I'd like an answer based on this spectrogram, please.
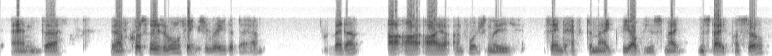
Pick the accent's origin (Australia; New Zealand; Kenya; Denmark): Australia; Perth, Western Australia; moved away as an adult; now in Canberra, Australia; I'm originally from Perth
